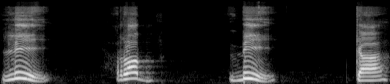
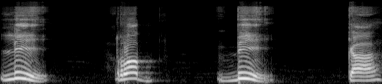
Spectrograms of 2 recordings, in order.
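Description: Both takes have the same delivery.

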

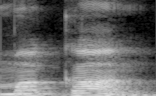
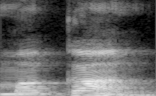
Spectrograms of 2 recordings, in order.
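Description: Both takes have the same delivery.

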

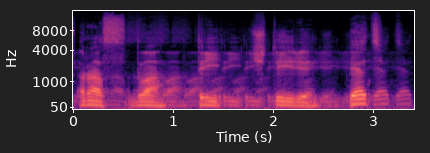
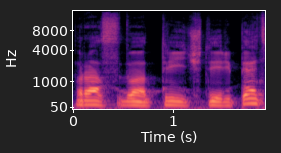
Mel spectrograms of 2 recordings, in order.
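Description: First: The voice has chorus with delay echoes. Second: The voice has a wah-wah filter effect. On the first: "это хорусы плюс дилеи" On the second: "Эффекты вау-вау"

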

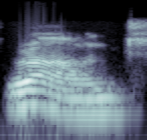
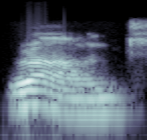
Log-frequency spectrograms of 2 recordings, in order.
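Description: No difference in how they are said.

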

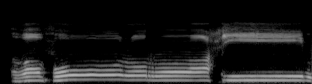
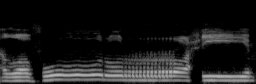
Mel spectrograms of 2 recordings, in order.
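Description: First: The r has a light, short trill. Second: The r has a long, strong rolled trill. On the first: The speaker calls it right. "getaran yang ringan" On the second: The speaker calls it wrong. "itu sudah salah lah"

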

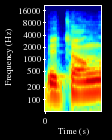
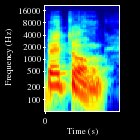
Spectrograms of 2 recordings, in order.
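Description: First: The stress is on the second syllable. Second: The stress is on the first syllable. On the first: This is how it is said in Germany. "Wir haben den Beton" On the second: This is how it is said in Switzerland. "die erste Silbe sehr häufig diejenige ist, die betont wird"

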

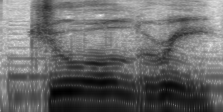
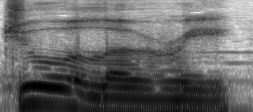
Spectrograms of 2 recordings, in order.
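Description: First: The word is said with two syllables. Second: The word is said with three syllables. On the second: "British spelling and pronunciation, then now you have three syllables"

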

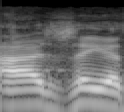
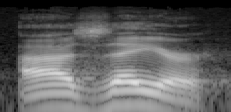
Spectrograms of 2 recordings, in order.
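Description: First: It is said in the speaker's normal voice. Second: It is said in an imitated character voice.

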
